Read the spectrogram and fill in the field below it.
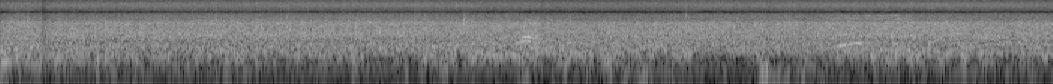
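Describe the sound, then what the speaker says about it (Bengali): Torrential rain pouring down on a street in Dakshineswar, Kolkata, a dense, continuous roaring hiss that stays loud and unbroken from start to finish. "দেখুন আবার বিদ্যুৎ চমকাচ্ছে কীভাবে বৃষ্টি নেমেছে"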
